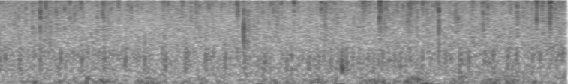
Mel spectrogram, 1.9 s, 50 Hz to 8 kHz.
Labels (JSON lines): {"label": "biophony, rattle", "recorder": "SoundTrap 500"}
